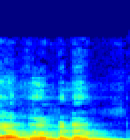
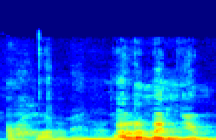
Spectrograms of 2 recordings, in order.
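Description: First: It is said with four syllables, American style. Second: It is said with five syllables, British style. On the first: "they don't say aluminum over in Britain"

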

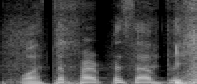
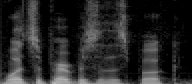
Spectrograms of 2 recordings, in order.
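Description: First: It is said in a put-on Indian accent. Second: It is said in the speaker's normal accent.

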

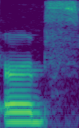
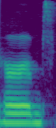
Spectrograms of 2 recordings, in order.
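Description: First: It is said in an American accent. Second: It is said in a South African accent. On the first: "Americans say herbs" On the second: "We South Africans say herbs"

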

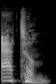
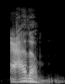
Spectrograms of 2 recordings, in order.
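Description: First: The middle t is a clear, crisp t. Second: The middle t sounds like a soft d. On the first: "บริติชอาจจะออกเสียง atom นะครับตัวทีชัดเจนกว่านี้หน่อย" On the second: "เจ้าของภาษาในสำเนียงอเมริกันอ่านว่าแอดัม"

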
